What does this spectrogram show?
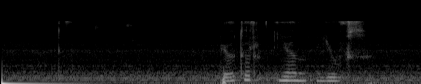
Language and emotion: Russian, neutral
